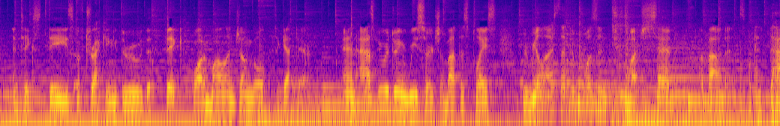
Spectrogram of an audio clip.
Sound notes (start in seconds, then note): none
